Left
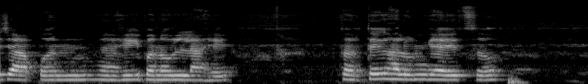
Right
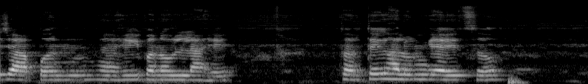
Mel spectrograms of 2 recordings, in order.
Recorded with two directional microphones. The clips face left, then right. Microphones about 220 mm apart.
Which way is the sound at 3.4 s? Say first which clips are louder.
Left 3 dB; 15° left (ahead or behind).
